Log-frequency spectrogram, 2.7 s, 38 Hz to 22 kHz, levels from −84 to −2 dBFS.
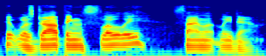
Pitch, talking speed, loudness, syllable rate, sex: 125 Hz, 135 wpm, -21 LUFS, 4.3 syllables/s, male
